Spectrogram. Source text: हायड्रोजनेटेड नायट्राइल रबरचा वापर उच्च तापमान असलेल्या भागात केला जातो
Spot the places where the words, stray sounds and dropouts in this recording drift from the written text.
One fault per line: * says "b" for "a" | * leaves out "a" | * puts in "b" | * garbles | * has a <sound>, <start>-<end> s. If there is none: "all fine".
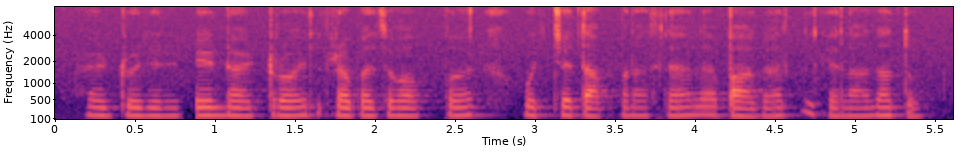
* has a dropout, 0.8-0.9 s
